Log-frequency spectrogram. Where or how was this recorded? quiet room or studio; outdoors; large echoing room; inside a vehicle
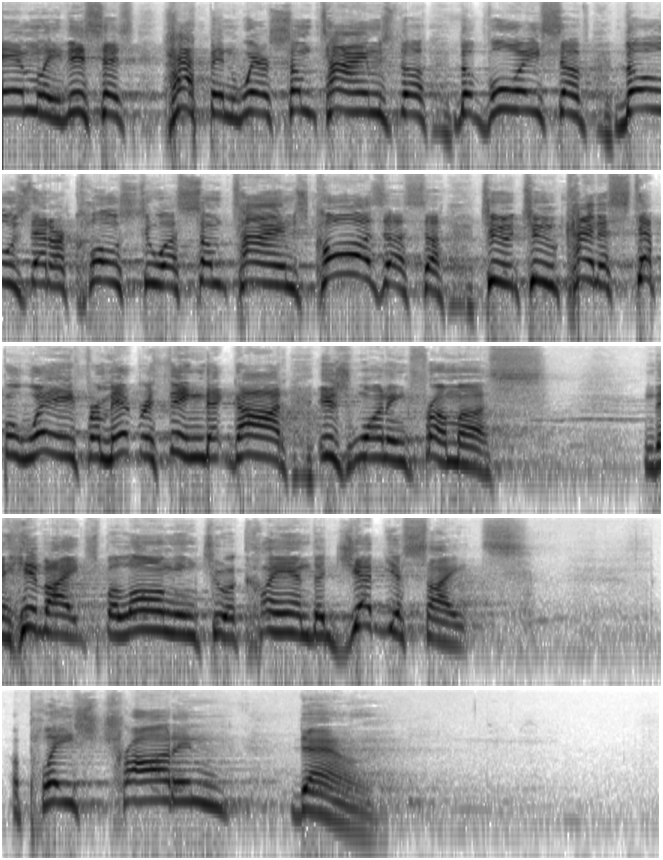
large echoing room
